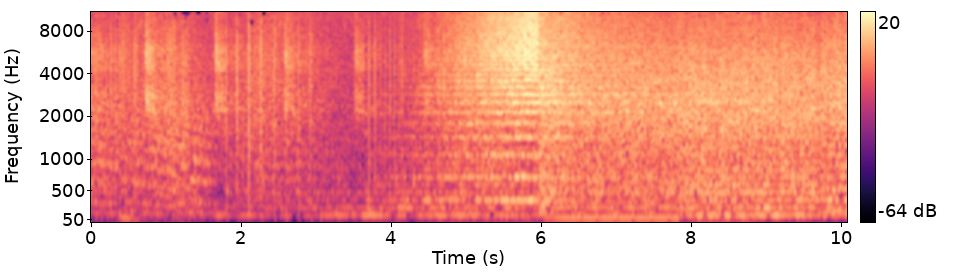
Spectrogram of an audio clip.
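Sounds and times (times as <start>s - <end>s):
techno music with synth bass: 0.0s - 10.0s.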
